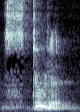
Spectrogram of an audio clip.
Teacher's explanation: My tongue stays up for the T sound after the N. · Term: held T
